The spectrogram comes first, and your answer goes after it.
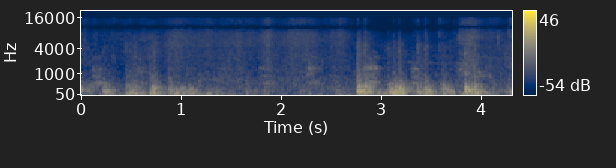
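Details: Hatch, an eight-year-old female Golden Retriever, squaring off against mama indoors: low, throaty grumbles rising into three rough, deep woofs close together near the end, over a soft room rumble.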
